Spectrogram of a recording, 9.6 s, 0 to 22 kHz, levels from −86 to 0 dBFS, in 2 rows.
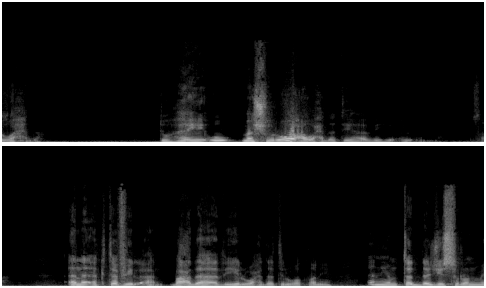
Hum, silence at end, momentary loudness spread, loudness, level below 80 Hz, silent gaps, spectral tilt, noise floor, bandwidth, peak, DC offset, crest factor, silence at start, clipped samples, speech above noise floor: none; 0 s; 15 LU; -33 LUFS; -50 dBFS; none; -5.5 dB/octave; -57 dBFS; 16 kHz; -14 dBFS; under 0.1%; 20 dB; 0 s; under 0.1%; 25 dB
